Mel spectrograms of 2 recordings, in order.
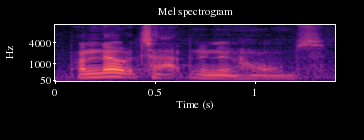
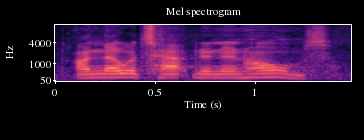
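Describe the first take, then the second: First: Softer, lower echo of the line; hushed repeat. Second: Said in the usual way. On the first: Real, not acted. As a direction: let it sink in, quietly. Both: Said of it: "repeated for emphasis".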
